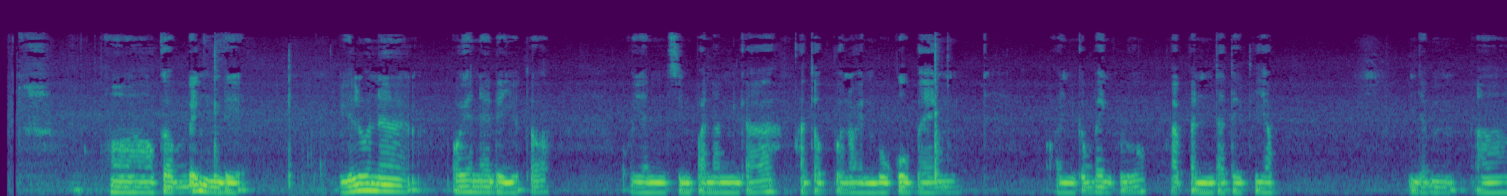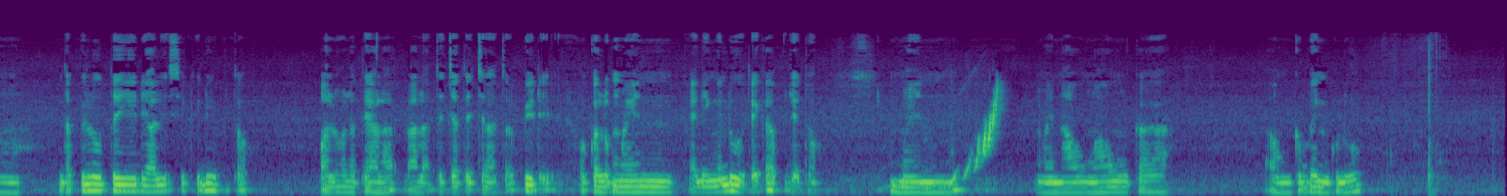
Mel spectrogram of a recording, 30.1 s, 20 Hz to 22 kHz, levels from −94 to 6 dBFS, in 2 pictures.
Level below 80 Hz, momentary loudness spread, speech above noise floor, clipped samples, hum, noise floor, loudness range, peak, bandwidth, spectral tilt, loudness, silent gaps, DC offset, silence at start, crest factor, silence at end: -54 dBFS; 19 LU; 34 dB; under 0.1%; none; -55 dBFS; 7 LU; -2 dBFS; 11 kHz; -8 dB/octave; -21 LUFS; none; under 0.1%; 0.25 s; 20 dB; 0.75 s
